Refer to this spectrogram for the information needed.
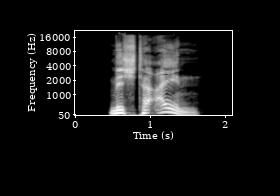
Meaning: inflection of einmischen: 1. first/third-person singular preterite 2. first/third-person singular subjunctive II
- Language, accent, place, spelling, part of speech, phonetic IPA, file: German, Germany, Berlin, mischte ein, verb, [ˌmɪʃtə ˈaɪ̯n], De-mischte ein.ogg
